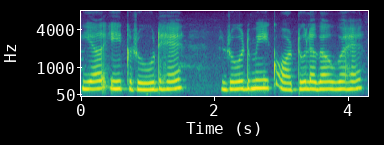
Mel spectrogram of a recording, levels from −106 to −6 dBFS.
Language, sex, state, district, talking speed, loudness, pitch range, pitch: Hindi, female, Jharkhand, Palamu, 155 wpm, -11 LUFS, 255-275 Hz, 260 Hz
